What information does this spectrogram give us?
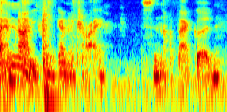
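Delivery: fast embarrassed whisper; soft self-conscious aside; whispered giving up. Real, not acted. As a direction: back out under your breath. Gives up on the British accent.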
